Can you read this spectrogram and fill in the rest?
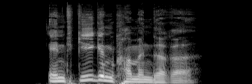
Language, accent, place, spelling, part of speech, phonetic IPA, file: German, Germany, Berlin, entgegenkommendere, adjective, [ɛntˈɡeːɡn̩ˌkɔməndəʁə], De-entgegenkommendere.ogg
- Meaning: inflection of entgegenkommend: 1. strong/mixed nominative/accusative feminine singular comparative degree 2. strong nominative/accusative plural comparative degree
